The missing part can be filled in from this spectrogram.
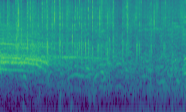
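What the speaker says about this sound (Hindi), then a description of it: "जोरदार तालियां" Applause rising from an audience at a film song launch event in Jaisalmer, steady clapping and crowd murmur over a fading musical tone.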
